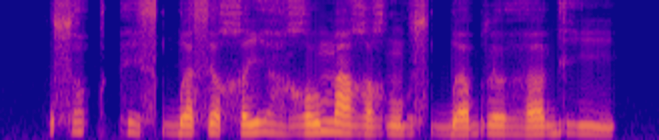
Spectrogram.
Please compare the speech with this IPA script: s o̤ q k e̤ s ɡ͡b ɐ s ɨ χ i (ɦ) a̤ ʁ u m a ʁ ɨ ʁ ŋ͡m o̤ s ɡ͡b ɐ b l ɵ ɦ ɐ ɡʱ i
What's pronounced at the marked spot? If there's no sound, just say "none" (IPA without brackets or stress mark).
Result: ɦ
